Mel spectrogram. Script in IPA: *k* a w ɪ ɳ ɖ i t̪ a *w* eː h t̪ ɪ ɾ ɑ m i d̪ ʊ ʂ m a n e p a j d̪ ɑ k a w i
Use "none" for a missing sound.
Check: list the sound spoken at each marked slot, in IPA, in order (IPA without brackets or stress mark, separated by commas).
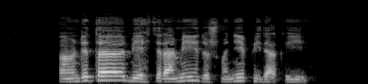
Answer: k, b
